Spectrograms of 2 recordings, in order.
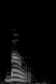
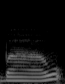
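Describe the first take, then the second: First: It is said quickly in one go. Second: It is said slowly and drawn out. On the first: "langsung dicepetin aja ya" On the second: "atau lambat dulu"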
